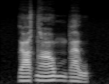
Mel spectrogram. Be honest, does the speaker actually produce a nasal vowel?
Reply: yes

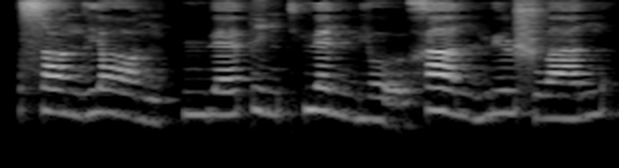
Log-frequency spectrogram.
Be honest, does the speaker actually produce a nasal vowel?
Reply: no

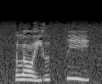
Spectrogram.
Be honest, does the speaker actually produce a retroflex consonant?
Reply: no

